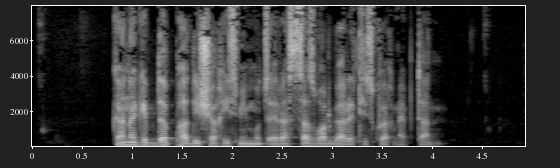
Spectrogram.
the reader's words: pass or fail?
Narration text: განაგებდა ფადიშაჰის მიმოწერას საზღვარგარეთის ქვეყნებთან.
pass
